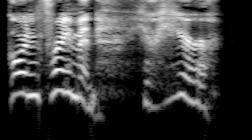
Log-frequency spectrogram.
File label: squad greet, female; Source Engine; video game; npc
